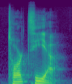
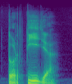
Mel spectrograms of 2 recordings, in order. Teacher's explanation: Algunos extranjeros incluso eliminan por completo la consonante y en palabras como tortilla. La pronunciación gringa es tortilla, sin fricción. La pronunciación nativa es tortilla, con un poquito de fricción.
